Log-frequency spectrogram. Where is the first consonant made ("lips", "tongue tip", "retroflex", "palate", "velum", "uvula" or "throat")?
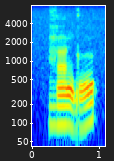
throat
